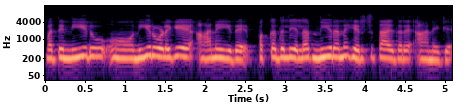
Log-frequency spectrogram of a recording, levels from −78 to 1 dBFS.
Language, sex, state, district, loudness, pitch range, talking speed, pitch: Kannada, female, Karnataka, Mysore, -19 LUFS, 205-235 Hz, 140 wpm, 220 Hz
